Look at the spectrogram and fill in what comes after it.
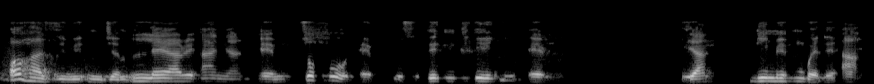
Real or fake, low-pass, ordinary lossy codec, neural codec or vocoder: fake; none; none; codec, 16 kHz, 8 kbps, FunCodec, trained on Chinese and English, 25 frames a second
